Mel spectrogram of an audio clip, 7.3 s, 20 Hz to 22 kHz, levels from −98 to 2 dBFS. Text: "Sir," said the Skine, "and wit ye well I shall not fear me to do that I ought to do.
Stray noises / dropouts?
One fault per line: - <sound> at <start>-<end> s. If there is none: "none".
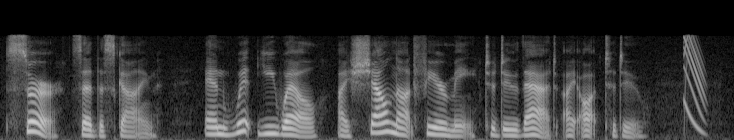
- chirp at 6.8-7.1 s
